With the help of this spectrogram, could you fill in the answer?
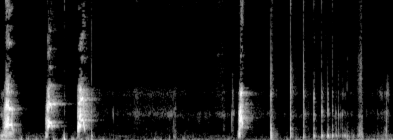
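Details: Playing Chihuahua puppies, ten weeks old, give three high-pitched yaps in quick succession, go quiet, then one more yap followed by a scatter of sharp taps and small squeaks.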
